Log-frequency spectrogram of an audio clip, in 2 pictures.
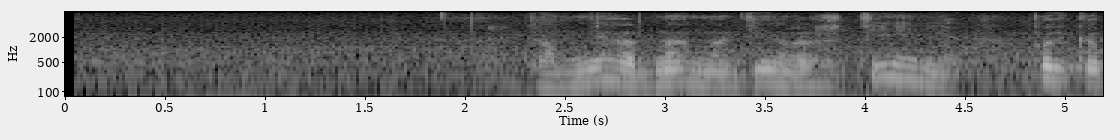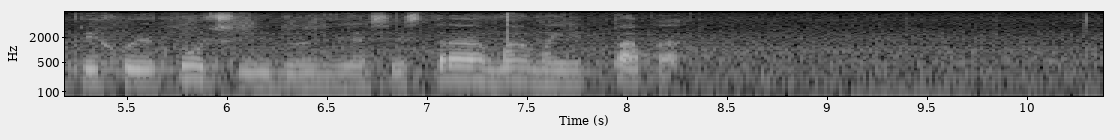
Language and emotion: Russian, neutral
